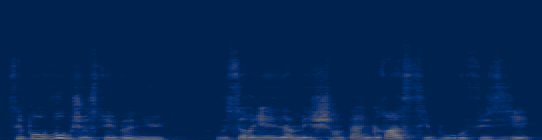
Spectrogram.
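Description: A woman's voice: a little high, moderate pace, breathy edge, voice pushed up. A woman doing a defiant young heroine. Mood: pleading. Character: spirited, strong-willed young woman.

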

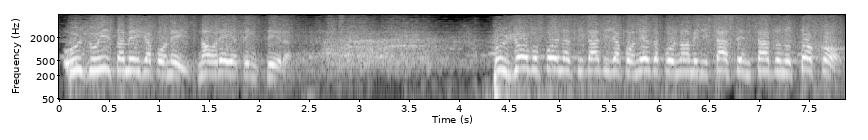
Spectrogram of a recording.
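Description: A man playing a frantic old-time radio football commentator in a comic skit, rattling off tongue-twisting nonsense deadpan. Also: very high voice, normal speed. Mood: rapid patter. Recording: dull lo-fi radio recording, faint noise.

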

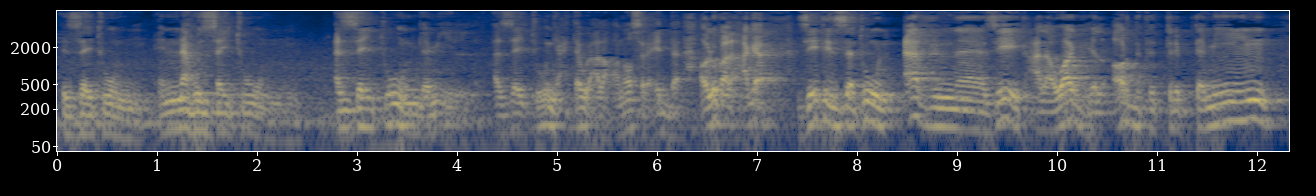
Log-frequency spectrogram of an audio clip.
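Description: A man with an Egyptian accent, a doctor answering viewers' comments on a live stream in a joking, teasing, brisk manner. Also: low-pitched. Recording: roomy echo, faint background hum.

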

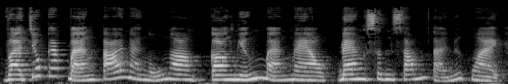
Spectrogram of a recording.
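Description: A woman's voice: fairly high pitch, animated, normal speed, fairly bright tone. A woman who tells ghost stories in a chatty, casual way and talks straight to her listeners. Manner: chatty, addresses listeners directly, many fillers. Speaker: ghost story narrator. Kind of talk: casual storytelling.

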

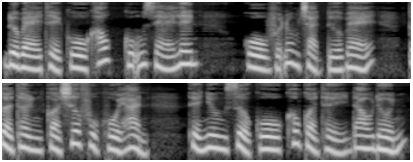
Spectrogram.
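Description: A woman narrating a romance novel as an audiobook, steady and emotive. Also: mid-range voice, moderate pace, no echo, clean studio sound.

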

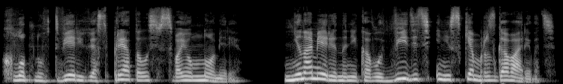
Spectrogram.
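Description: A woman's voice: medium pitch, brisk, darkish tone, dry recording, studio quality. A woman reading a first-person novel aloud as an audiobook narrator, voicing the characters' lines herself with tense expression.

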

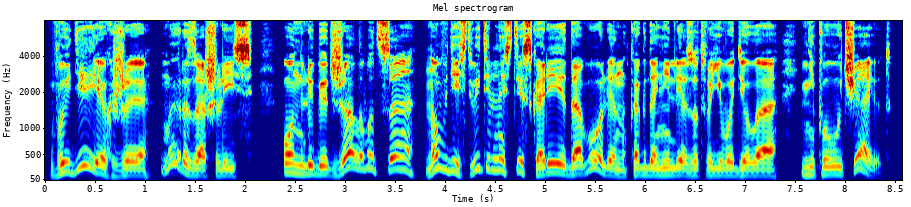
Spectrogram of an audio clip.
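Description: A man's voice: mid-range voice, animated, moderate pace, gravelly, hardly any pauses, a little mellow, no echo, clean studio sound. A man voicing a polished, sardonic young male courtier who speaks with guarded courtesy in an audiobook. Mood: courteous.

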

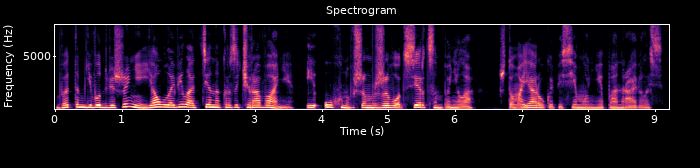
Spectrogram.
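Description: A woman reads a first-person story aloud in an expressive, measured way. Her voice sits on the low side, recorded close and dry. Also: no room sound. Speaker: narrator.

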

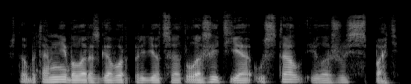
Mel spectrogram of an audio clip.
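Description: A man's voice: lowish voice, fairly even intonation, a little fast, creaky, a little mellow, no echo, studio quality. A man reading an audiobook, voicing a sober, irritable young man who speaks tersely. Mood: weary.

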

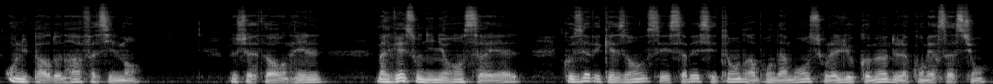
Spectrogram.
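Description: Husky, dark-voiced male narrator. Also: on the low side. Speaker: audiobook narrator. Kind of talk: scripted literary narration.

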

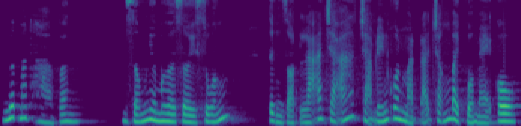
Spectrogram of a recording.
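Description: Warm, husky-voiced woman narrating a tragedy. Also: lowish voice, expressive. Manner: measured, somber storytelling. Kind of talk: dramatic story narration. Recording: long reverb.

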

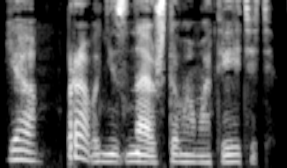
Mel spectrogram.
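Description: A woman's voice: rumbling low, normal speed, mellow, no room sound, clean studio sound, pitched below the performer's own voice. A woman voicing a middle-aged prince consort who speaks formally and reluctantly.

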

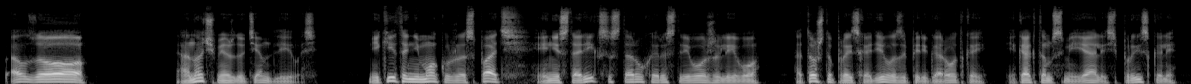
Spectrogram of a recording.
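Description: A man's voice: deep voice, animated, moderate pace, no room sound, clean studio sound. A man reading a literary short story aloud as an audiobook narrator. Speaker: audiobook reader.

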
